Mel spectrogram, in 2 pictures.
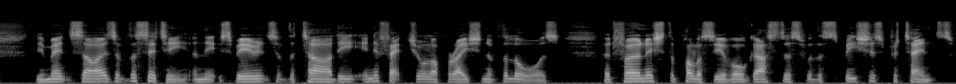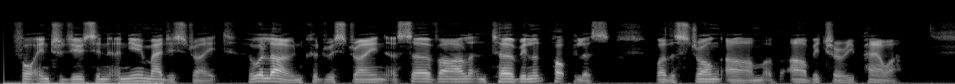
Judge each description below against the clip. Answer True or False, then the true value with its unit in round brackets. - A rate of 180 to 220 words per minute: False (150 wpm)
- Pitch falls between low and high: False (120 Hz)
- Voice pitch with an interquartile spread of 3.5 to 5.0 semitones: False (3.0 semitones)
